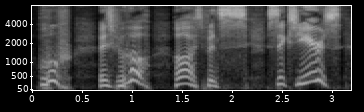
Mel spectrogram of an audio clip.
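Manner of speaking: high-pitched, hurried mock excitement; mock exhilarated relief. Reviving a Bond movie after six years, mock excited. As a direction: puff and exclaim in a high voice. Mimics returning franchise after long gap.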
